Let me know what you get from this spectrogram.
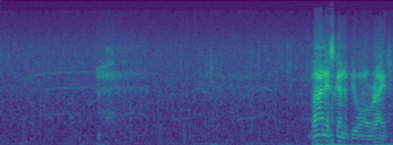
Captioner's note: Viet sighs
